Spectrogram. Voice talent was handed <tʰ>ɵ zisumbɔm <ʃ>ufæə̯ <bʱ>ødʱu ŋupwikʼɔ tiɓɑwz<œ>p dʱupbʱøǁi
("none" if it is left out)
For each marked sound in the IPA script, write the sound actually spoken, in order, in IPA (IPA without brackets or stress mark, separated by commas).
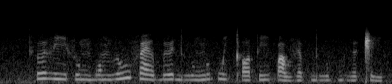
tʰ, z, ɓ, œ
